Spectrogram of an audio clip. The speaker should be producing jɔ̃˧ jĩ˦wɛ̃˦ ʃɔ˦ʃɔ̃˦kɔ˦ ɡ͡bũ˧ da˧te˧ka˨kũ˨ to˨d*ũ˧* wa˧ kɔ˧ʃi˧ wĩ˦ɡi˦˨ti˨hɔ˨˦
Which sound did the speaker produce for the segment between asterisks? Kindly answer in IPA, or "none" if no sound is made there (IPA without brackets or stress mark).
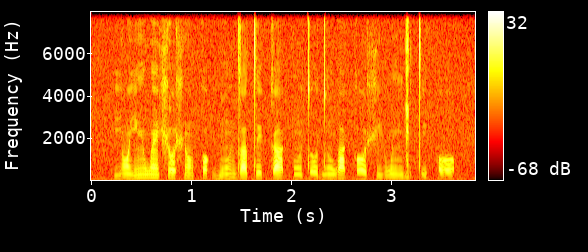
ũ˨˦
